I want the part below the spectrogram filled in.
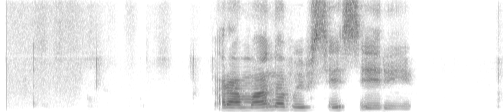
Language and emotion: Russian, neutral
